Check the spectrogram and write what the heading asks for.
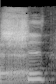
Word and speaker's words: cheat: Cheat, alltså, CH, jag hörde SH av någon anledning.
